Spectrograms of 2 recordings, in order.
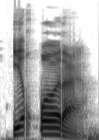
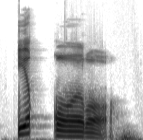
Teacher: Huruf ro itu ketika berharokat baris atas atau fathah itu akan terdengar seperti vokal O. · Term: tebal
